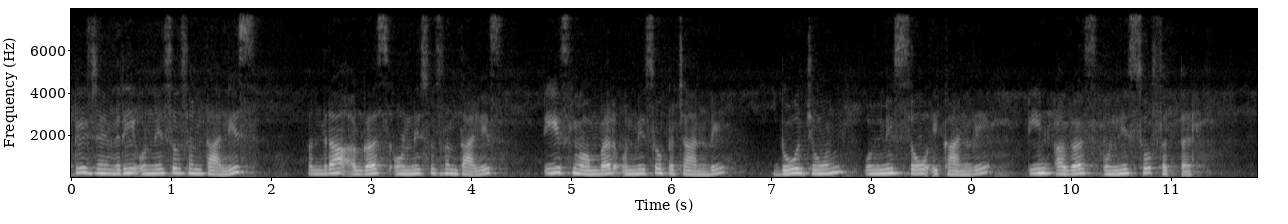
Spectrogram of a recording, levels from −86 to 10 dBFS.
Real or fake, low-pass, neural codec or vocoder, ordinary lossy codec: fake; none; codec, 16 kHz, 2 kbps, FunCodec, trained on LibriTTS, 25 frames a second; none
